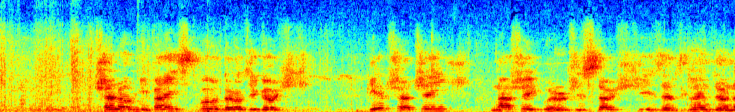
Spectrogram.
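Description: An elderly man speaks slowly into a microphone, amplified over loudspeakers outdoors.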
